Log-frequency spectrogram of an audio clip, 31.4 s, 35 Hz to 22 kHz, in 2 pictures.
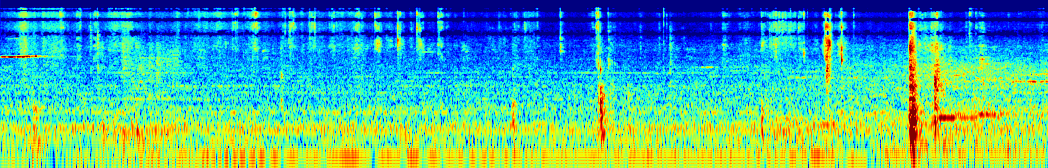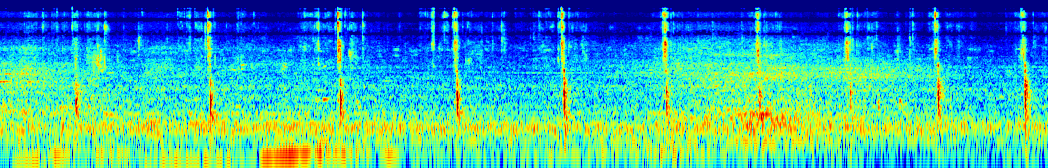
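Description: Large knife cutting an Atlantic bonito into steaks on a plastic cutting board: sharp knocks every few seconds as the blade chops through the fish and strikes the board, the loudest about 14 seconds in. Under it is a steady low hum.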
